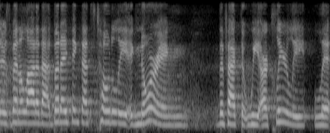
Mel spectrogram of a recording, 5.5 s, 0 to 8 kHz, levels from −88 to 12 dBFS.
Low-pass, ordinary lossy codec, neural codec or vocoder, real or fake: 7.2 kHz; Opus, 64 kbps; codec, 16 kHz in and 24 kHz out, 1 kbps, XY-Tokenizer; fake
